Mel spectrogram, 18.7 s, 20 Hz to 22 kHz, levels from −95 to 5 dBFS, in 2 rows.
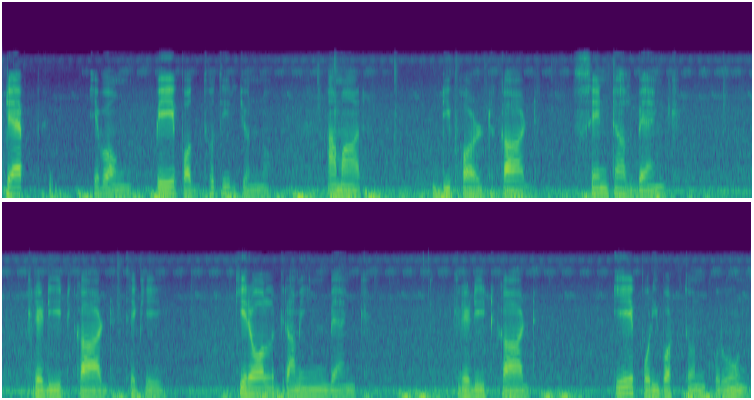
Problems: constant background noise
